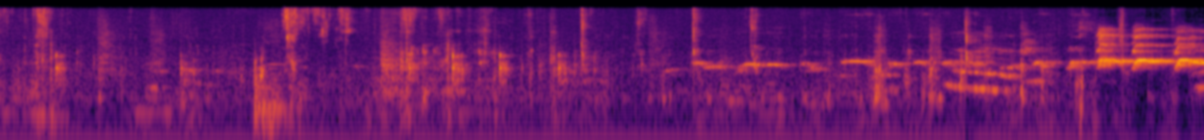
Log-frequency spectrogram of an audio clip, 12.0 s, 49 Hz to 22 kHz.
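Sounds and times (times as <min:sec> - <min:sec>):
man chewing and lip smacking: 0:02.8 - 0:11.4.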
